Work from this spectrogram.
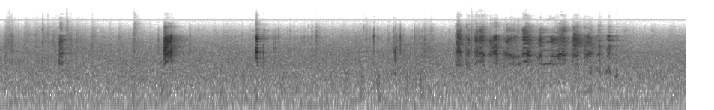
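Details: Red fox giving harsh, raspy calls: three separate sharp bursts spaced a second or more apart, then a rapid chattering run of about a dozen grating calls over three seconds, all over steady background hiss.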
